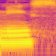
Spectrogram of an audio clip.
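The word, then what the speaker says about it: gneiss: when it's nice and I'm saying nice because it's spelled like that but it is nice spelled you say it like n-i-s or n-i-c-e nice but yeah under that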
